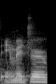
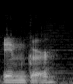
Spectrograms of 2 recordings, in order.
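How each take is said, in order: First: The word is said as three syllables, im-a-jer. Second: The word is said as two syllables, im-gur. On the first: This is the official pronunciation. "It's technically supposed to be pronounced Imager" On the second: This is the speaker's habitual pronunciation. "I always pronounce it Imgur"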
